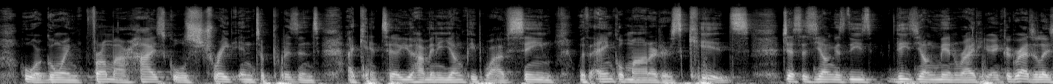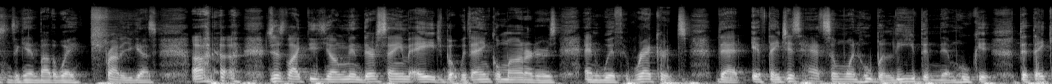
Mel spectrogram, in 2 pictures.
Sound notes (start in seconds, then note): 12.4 laughs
